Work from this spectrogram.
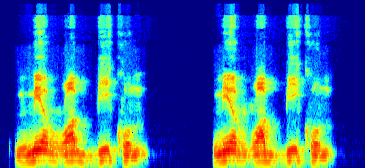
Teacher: The noon is merged into the ra. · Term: idgham without ghunnah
